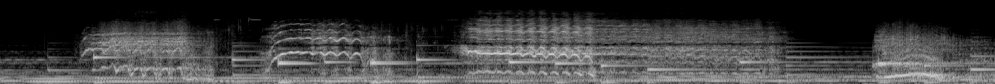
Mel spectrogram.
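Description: Horses whinnying four times, each call with a quavering, wavering pitch; the third is the longest and loudest, about three seconds. Background music with sustained tones plays under them.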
